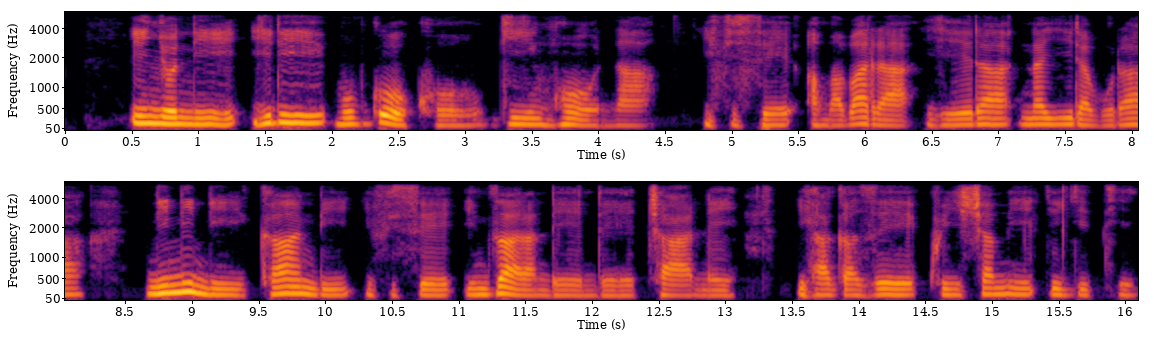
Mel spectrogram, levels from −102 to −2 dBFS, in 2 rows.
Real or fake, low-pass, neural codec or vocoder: fake; 5.4 kHz; vocoder, 22.05 kHz, 80 mel bands, Vocos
